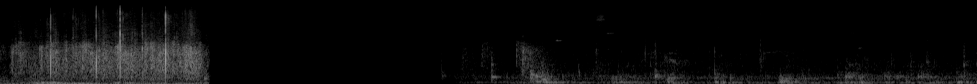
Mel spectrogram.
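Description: An audience claps to welcome speakers to the stage at an SSAC14 conference talk. Full, dense applause lasts about two seconds and cuts off sharply, then low room noise and shuffling follow.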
